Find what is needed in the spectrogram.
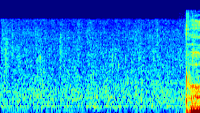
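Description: Steady rain falling, heard as an even hiss. A man's voice cuts in right at the end.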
